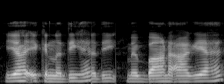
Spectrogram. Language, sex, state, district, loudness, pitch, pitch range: Hindi, male, Bihar, Darbhanga, -19 LUFS, 145 Hz, 135-155 Hz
